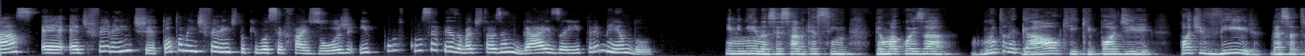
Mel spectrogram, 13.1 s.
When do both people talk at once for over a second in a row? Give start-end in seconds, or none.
none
